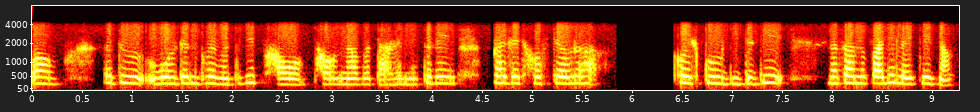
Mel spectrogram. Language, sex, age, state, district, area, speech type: Manipuri, female, 18-30, Manipur, Kangpokpi, urban, conversation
